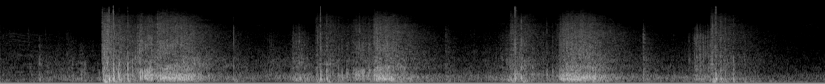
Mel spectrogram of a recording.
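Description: Fireworks exploding: four sharp bangs about two seconds apart, each followed by about a second of rumbling crackle and echo.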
